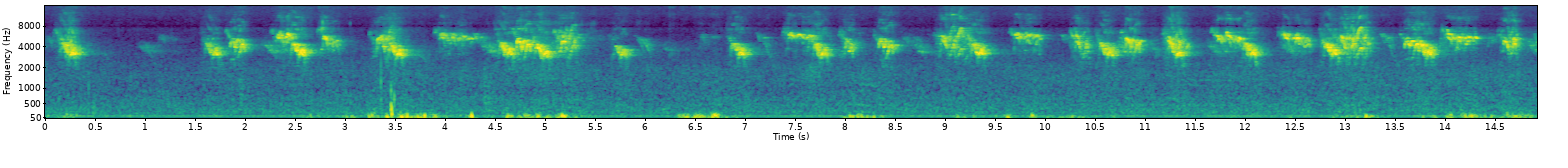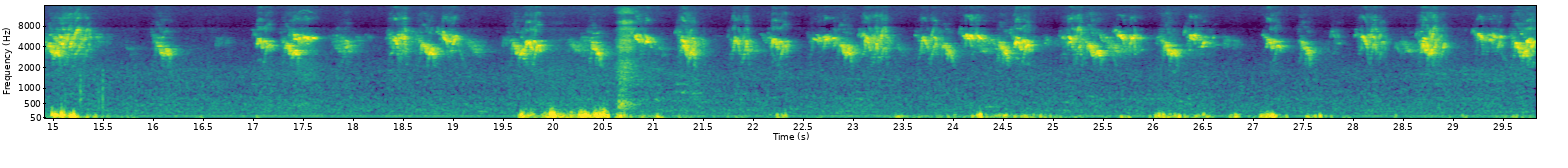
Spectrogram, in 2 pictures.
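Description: Small birds chirping in a quick, unbroken string of short high calls, with a few dull low thumps, the loudest about two-thirds of the way through.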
